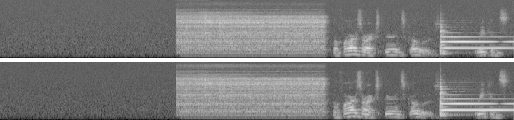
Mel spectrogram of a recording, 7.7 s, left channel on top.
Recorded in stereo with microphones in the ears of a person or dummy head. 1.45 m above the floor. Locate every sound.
2.6 s a buzzer: 10° right (ahead or behind), 1.5 m
5.0 s a man speaking: 80° right, 3.5 m
6.6 s a guitar: 60° right (ahead or behind), 1.7 m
